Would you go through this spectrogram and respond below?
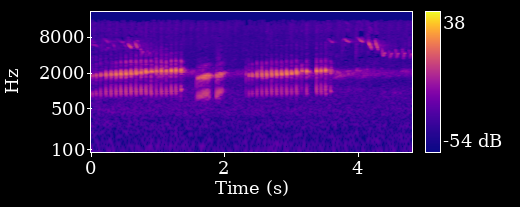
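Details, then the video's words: Frog calling in a long, rapid pulsed trill, a break, then a second trill of the same rattling croak; thin, high descending chirps sound faintly above. "Gerçek Kurbağa Sesleri"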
